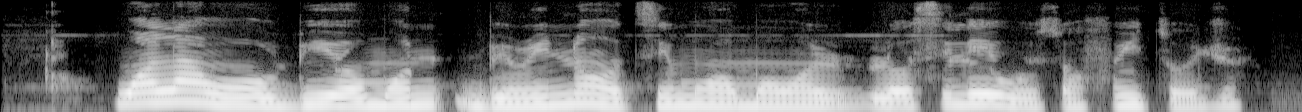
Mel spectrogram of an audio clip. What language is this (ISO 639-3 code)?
yor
